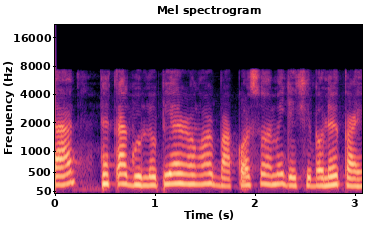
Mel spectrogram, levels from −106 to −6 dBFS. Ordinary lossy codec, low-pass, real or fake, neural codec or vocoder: none; 7.2 kHz; fake; codec, 24 kHz, 3 kbps, HILCodec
